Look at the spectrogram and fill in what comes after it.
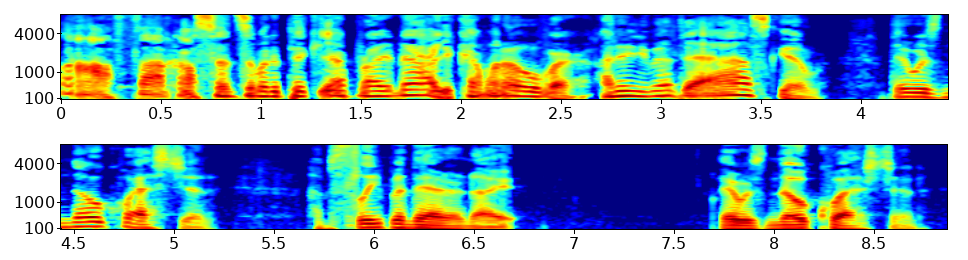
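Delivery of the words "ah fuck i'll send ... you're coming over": voicing big friend, higher, fast. Voicing Ralphie on phone.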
